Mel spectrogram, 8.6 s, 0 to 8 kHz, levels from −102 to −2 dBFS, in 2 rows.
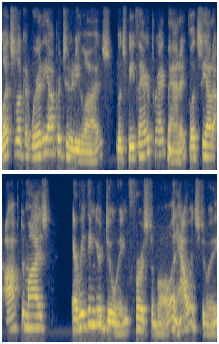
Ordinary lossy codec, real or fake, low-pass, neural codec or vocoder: Opus, 64 kbps; real; 7.2 kHz; none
